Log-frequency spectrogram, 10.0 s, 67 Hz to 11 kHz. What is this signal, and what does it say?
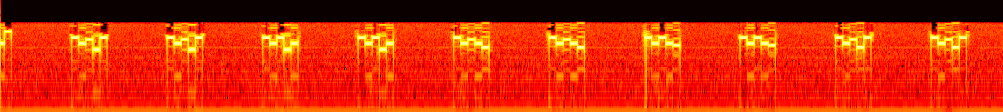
Five-tone selective call (ZVEI), heard as quick runs of five tones, tones of about 70 ms. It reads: 85728 85728 85825 85825 85753 85753 85854 85854 85738 85738
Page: /464/SDR/ZVEI/85758/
